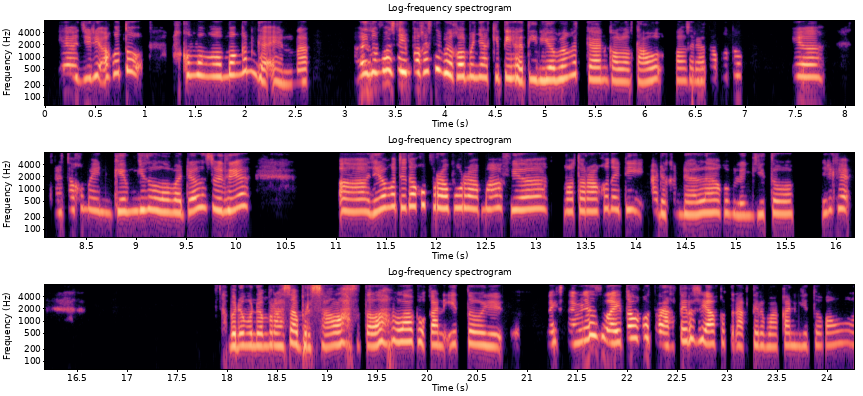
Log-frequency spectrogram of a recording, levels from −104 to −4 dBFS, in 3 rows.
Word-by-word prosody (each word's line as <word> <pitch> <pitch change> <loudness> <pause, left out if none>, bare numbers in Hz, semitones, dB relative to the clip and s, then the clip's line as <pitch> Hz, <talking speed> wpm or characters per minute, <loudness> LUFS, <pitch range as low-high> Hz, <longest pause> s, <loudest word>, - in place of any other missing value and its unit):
Iya, 320 +1 -2
jadi 300 +3 -2
aku 395 +4 -2
tuh, 445 -2 +1 0.4
aku - - -6
mau 360 - +2
ngomong 330 +2 +4
kan 450 - 0
nggak 250 -5 0
enak. 230 +2 -4 0.5
Itu 390 +3 +5
pasti 465 -2 +6
pasti 435 +3 +3
bakal 330 -3 +7
menyakiti 315 -2 -2
hati 280 0 +1
dia 270 +1 +4
banget 345 +6 0
kan, 275 -1 +3
kalau 250 -1 0
tahu 245 +1 0 0.2
kalau 265 0 -5
ternyata 255 +1 -8
aku 315 - -24
tuh 345 - -9 0.5
iya, 330 - +1 0.5
ternyata 265 +4 -15
aku 320 - -11
main 285 -3 -6
game 280 0 -2
gitu 310 +1 0
loh, 275 -1 +1
padahal 280 +5 0
sebenernya, 310 +4 0 0.9
eee, 280 -1 0
jadi 275 - -1
waktu 370 -1 -1
itu 375 - +4
aku 410 - +1
pura-pura, 340 -1 +3
"Maaf 330 +1 -2
ya, 320 +2 0 0.2
motor 280 +1 -3
aku 280 +4 -5
tadi 310 0 -5 0.2
ada 270 -3 -5
kendala," 240 0 -4
aku - - -7
bilang 220 -1 -8
gitu. 245 +1 -5 0.3
Jadi 255 +3 -10
kayak 325 -1 -4 1.9
benar-benar 245 0 +2
merasa 250 +2 +2
bersalah 245 +3 +3
setelah 250 +3 +2
melakukan 300 -4 +3
itu. 270 +2 -2
Jadi, 235 -2 -3 0.5
next 275 +2 -6
time-nya 290 +8 +1
setelah 295 -9 +5
itu 375 - +4
aku 380 +1 +5
traktir 270 +4 +2
sih, 320 -4 +3
aku 275 +1 +3
traktir 245 0 -5
makan 235 +2 -4
gitu. 245 +1 -11
"Kamu 255 +2 -5
285 Hz, 175 wpm, -20 LUFS, 255-330 Hz, 1.9 s, bakal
